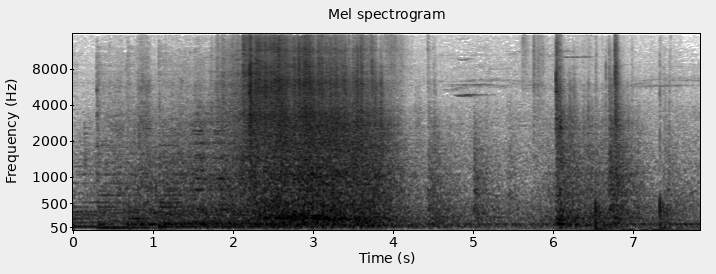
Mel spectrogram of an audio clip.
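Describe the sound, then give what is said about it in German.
A large, sticking but unlocked workshop door on 32nd Street is pushed open, grinding and scraping in a long, rough slide that swells and fades, followed by a couple of dull knocks and rattles as it settles. “Sie klemmte, war aber nicht verschlossen. Ich schob sie auf.”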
